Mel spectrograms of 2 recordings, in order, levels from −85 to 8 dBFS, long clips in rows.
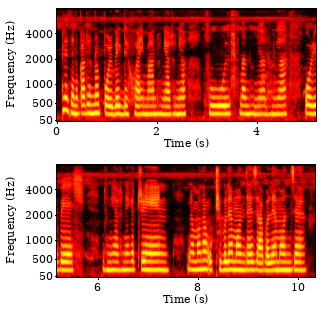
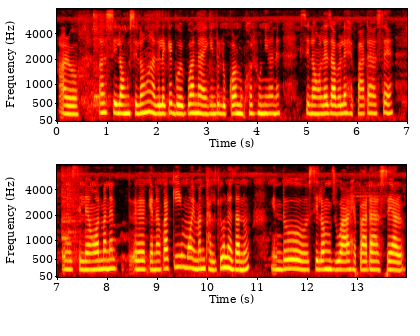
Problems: constant background noise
